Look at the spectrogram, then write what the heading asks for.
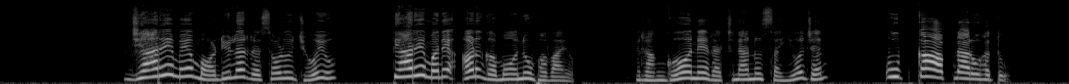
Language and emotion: Gujarati, disgusted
